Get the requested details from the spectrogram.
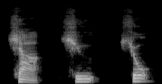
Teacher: these are pronounced with the [ç] sound plus [a], [ɯ], [o]. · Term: Yōon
